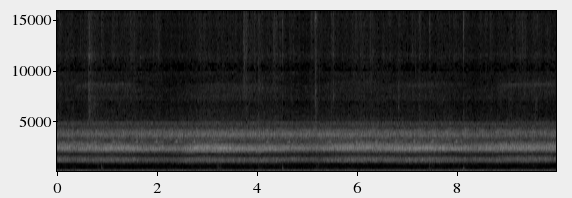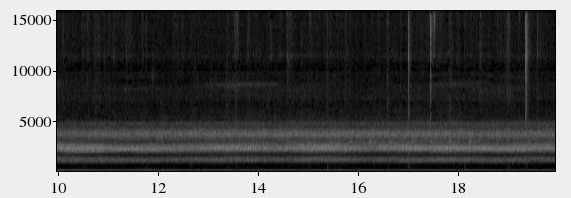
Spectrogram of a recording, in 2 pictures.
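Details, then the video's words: Thousands of frogs singing together in rain: a dense, unbroken chorus of layered buzzing trills holding steady at several pitches, with faint clicking pulses, over a continuous low rumble of rainfall. "Frogs in Rain 2 Hours of Frogs, Thousands of Frogs Singing"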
